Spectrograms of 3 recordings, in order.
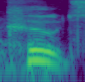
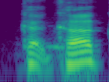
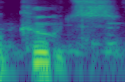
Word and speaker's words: Coots: It's a piece of paper, and I wrote Coots, so I would know how to pronounce his name, and I drew a picture of a duck, Coots, so I won't get it wrong anymore. I won't call him Cuck or Koosie.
